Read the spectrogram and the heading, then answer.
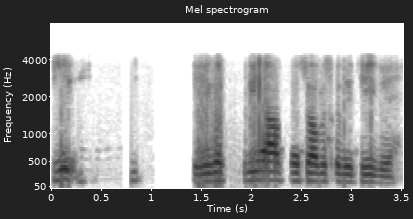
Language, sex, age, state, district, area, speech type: Urdu, male, 18-30, Uttar Pradesh, Saharanpur, urban, conversation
